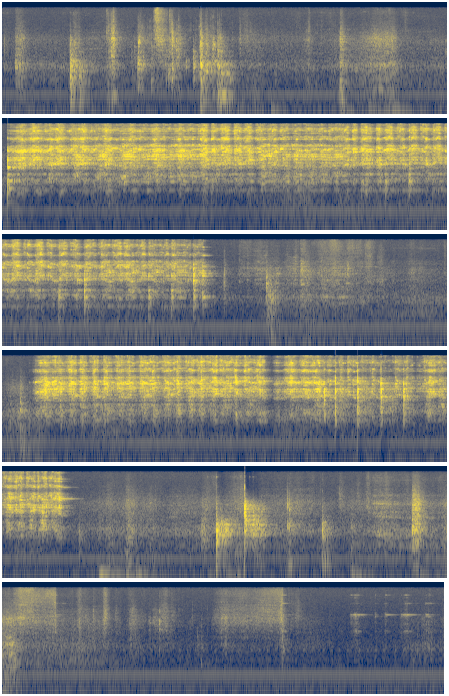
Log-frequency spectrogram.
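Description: Double-sided sharpening stone (axe puck) stroked quickly along the edge of a Rinaldi Calabria axe, honing a micro bevel: two long stretches of steady scraping, the first about six seconds and the second about five, with scattered clicks and taps of handling between and after them.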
